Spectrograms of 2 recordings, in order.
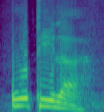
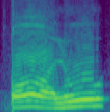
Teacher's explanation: Utila qof-nya memang huruf tebal, tapi ketebalannya masih di bawah ketika kondisi qofnya itu berharakat fathah.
